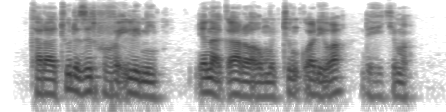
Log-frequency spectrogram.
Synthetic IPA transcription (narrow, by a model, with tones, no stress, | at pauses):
kɐ˨ɾaː˨tuː˦da˨zʊ˦rɸɐ˨ɸa̰˨ʔɪ˦lɪ˨miː˦ | jʔɐ̰˦naː˨kʼaː˦ɽaː˨wa˦mʊ˨tʊ˦˨ŋkʷʼɐ̰˦ɽeː˨waː˦ | da˨hɪ˦kʲɪ˦maː˨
